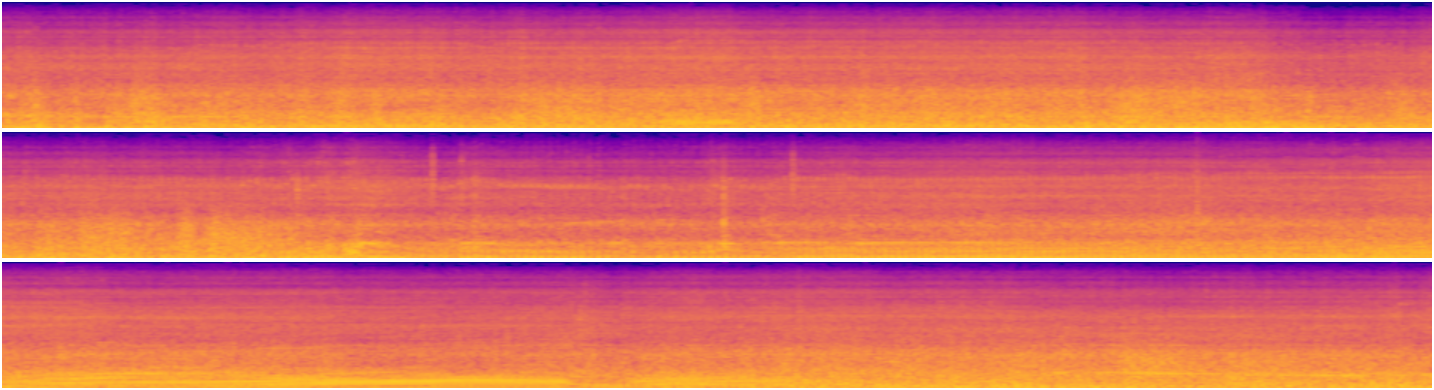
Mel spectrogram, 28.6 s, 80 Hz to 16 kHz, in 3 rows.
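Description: Keller Crono 110 scooter's 110 cc engine running under way, with a steady rush of wind noise. It eases off about twelve seconds in, then revs up with rising pitch around twenty seconds and drops off sharply a few seconds later.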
